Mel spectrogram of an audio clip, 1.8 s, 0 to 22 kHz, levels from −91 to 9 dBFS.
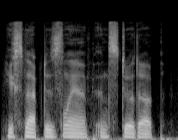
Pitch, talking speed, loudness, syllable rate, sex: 100 Hz, 235 wpm, -18 LUFS, 5.0 syllables/s, male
